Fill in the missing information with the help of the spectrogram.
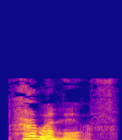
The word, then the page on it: paramorph: British English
